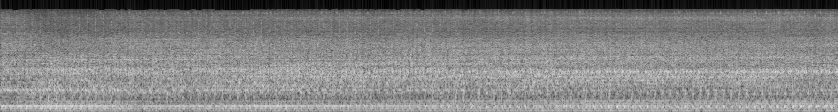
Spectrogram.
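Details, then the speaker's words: Small two-stroke saw after carburetor diaphragm work: fast, steady buzz with an even beat, no stumbling or surging; owner wonders whether rings or cylinder are getting worn. Normal running. "this seems alright we'll have to run her up at the foundation here at the house but uh fired up here again"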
